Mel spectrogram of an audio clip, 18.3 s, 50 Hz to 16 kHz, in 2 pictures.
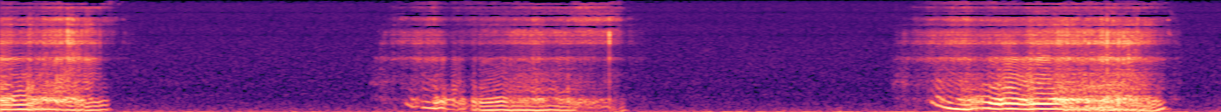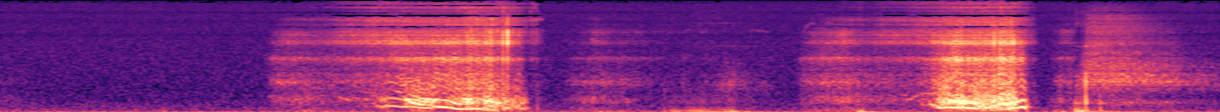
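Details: Snoring recording made as sleep ASMR: deep, rattling snores about every four seconds, roughly 15 per minute, with quiet pauses between; ordinary sleep snoring.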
